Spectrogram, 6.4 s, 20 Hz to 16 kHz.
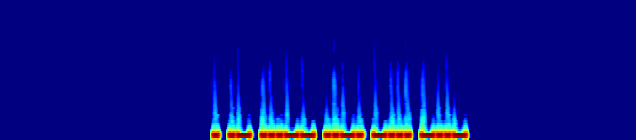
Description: Morse code, heard as a keyed tone, about 30 wpm, 700 Hz. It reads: EA3FBX
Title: DXCC-100 Call Signs - 6 Characters - Repeated 2x - 30wpm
